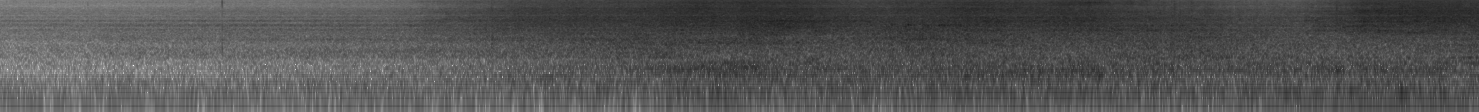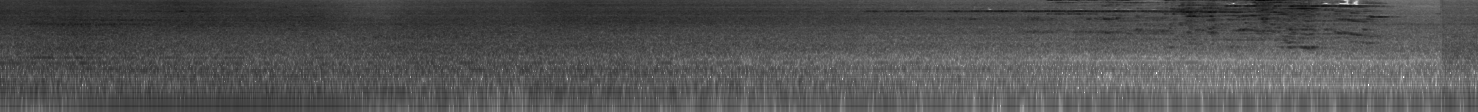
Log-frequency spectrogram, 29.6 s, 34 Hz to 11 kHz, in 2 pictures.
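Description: Northern Class 150 diesel multiple unit arriving at a station platform. Its engine and wheel noise grow as it approaches and stay loud as the carriages run past. It then slows, and short high-pitched brake squeals come near the end as it comes to a stop.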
